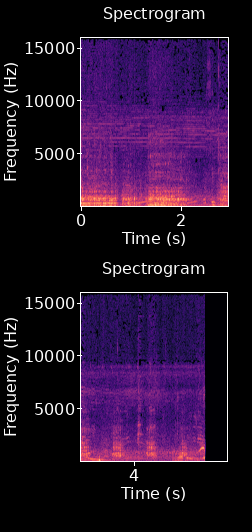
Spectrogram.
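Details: Tiger. A tiger roars loudly and harshly, the sound rasping and rumbling in deep, uneven bursts. Its pitch swoops up and down through a series of growling pulses before it cuts off abruptly.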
